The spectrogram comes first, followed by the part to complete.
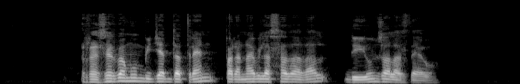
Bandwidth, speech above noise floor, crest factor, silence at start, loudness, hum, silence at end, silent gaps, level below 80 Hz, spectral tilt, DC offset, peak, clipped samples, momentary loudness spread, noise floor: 11.5 kHz; 55 dB; 18 dB; 0.8 s; -21 LUFS; none; 0.85 s; none; -60 dBFS; -7 dB/octave; under 0.1%; -4 dBFS; under 0.1%; 9 LU; -75 dBFS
